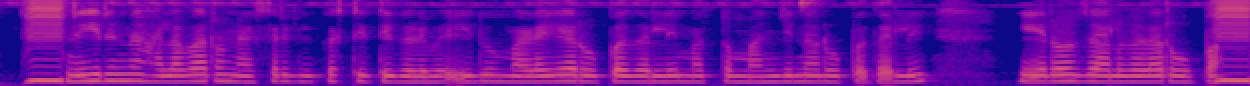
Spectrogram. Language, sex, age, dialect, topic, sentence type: Kannada, female, 25-30, Central, agriculture, statement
